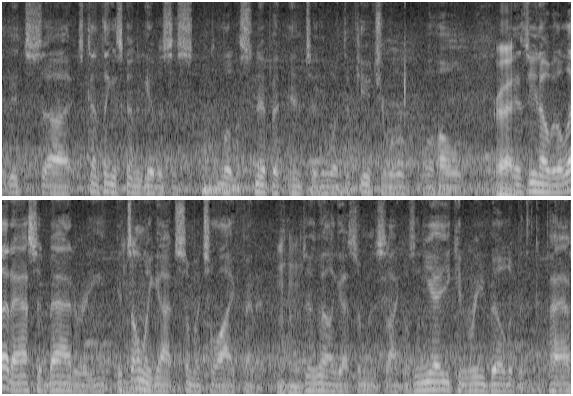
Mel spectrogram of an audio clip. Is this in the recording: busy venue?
yes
